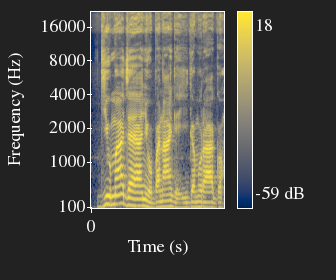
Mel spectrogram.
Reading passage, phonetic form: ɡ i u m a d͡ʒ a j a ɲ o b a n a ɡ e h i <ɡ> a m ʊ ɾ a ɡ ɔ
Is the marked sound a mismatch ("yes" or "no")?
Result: no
